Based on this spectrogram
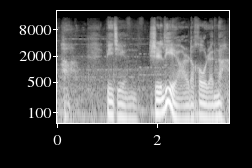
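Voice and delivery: soft, low, halting words after a faint breath; slow reminiscing. A narrator's reading. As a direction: speak slowly and quietly, lost in old memories. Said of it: "半晌之后才缓缓地道出". (缅怀往事般缓缓道出，低而轻)

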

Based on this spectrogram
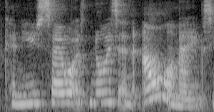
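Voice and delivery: ordinary delivery

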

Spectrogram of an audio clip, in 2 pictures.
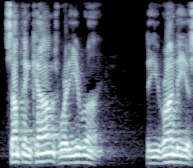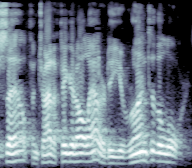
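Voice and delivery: ordinary delivery

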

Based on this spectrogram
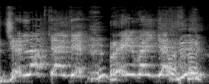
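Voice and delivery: very high, squealing imitation; mock frenzied cry. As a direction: squeal it as a hammed-up hype cry. Hyped imitation of a shouted video. (taklit ederek, incecik sesle çığırma)

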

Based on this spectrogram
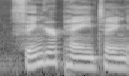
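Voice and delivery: ordinary delivery

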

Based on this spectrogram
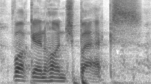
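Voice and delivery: ordinary talk

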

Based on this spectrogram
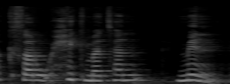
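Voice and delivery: ordinary talk

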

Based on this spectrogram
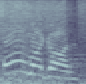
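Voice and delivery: sudden high yelp of fright; startled shriek. Real, not acted. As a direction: cry out as if jump scared. Jump scare in game.

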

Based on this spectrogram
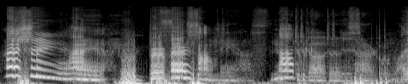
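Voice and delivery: high put-on voice of a timid partner; reluctant companion voice. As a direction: answer as a small, reluctant sidekick.

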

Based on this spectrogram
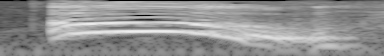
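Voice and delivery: a sudden high, loud "Oh!"; surprised oh. Real, not acted. Vlogger reacts to the gifts question with a surprised oh. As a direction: caught by the question, gasping out a bright "Oh!".

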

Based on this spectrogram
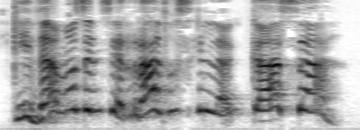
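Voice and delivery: high, loud alarmed cry; exclamación con miedo. Shown as a demonstration. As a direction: exclaim it as if scared at being trapped. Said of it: "pero está con miedo". (grito agudo de miedo)

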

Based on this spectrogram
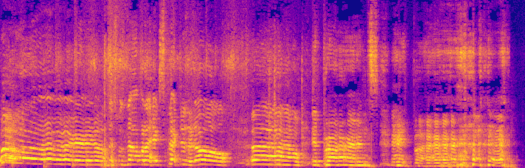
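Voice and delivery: high, loud cries of burning pain; pained shouting. Acted. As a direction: yell as the fire burns you. Burned by dragon fire.

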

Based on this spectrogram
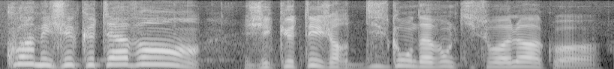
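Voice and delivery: loud high outraged shout; raging gamer. Real, not acted. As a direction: yell it, cheated and furious. Raging at game lag.

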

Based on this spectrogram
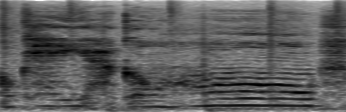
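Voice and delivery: very soft, high, near-whispered agreement; hushed, cooing mock kindness; imitated sweet concern. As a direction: mimic the manager gently letting her go. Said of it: "she was being so nice to her".

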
